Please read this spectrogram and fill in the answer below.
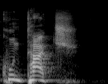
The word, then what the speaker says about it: Countach: It's not called Countach. Don't ever fucking say that. It's called Countach. – Okay. – It's actually pronounced Countach.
